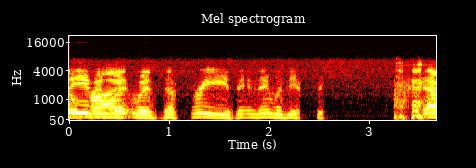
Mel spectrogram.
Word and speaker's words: Fries: in mixed martial arts my name is chris price freeze like you know it's a habit now i'm so often now i'm slating uh or saying my name in voiceover auditions as chris prize that i i have no longer chris freeze i have metamorphosized into the sellout that i have become yeah just a [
